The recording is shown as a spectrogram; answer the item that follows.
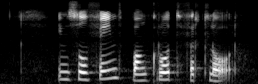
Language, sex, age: Afrikaans, female, 20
